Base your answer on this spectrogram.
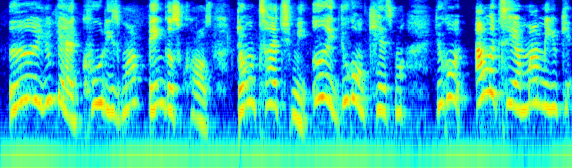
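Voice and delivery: put-on high little-kid tattling voice; high, mock-disgusted child; grossed-out kid. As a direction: imitate a child squealing about cooties. Voices little brother disgusted by kiss.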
